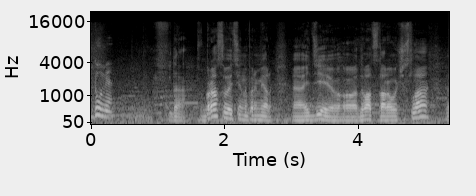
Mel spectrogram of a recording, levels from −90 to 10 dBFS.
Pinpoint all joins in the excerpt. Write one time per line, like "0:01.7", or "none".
0:01.6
